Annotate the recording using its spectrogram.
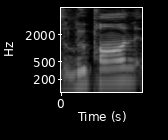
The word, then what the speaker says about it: Lupin: No, it's if you're unfamiliar, it's the word Lupin, pronounced Lupin.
